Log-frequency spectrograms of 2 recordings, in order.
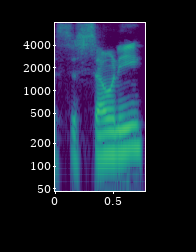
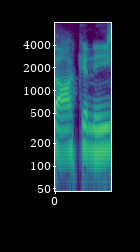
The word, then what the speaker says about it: Saucony: You said Sassoni. How was it? Saucony. Saucony. I didn't. I wasn't sure. Sassoni. I said Sassani. I don't know how to say it. Yeah, somebody says it's Saucony, Rico, not Sassani, or however the hell you pronounce it.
